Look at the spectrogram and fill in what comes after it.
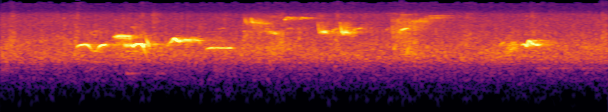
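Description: Small birds chirping: a run of short whistled chirps and trills starting about a second in, then one more brief call near the end, over a steady hiss.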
